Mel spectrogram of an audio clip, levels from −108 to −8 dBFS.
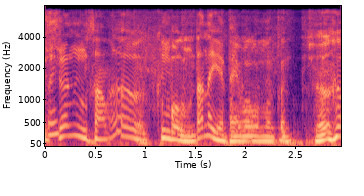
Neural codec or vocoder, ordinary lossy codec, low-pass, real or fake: codec, 16 kHz, 16 kbps, FunCodec, trained on LibriTTS, 50 frames a second; none; 7.2 kHz; fake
